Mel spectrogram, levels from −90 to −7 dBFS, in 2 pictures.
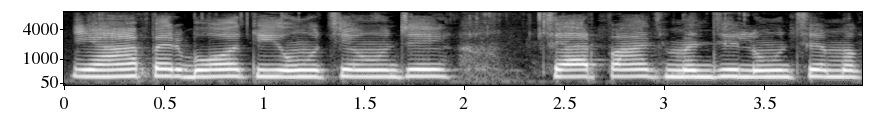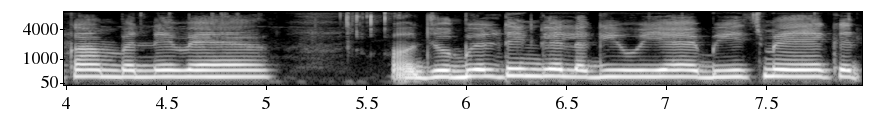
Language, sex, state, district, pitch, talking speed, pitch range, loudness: Hindi, female, Rajasthan, Barmer, 245 Hz, 165 wpm, 235-250 Hz, -12 LUFS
